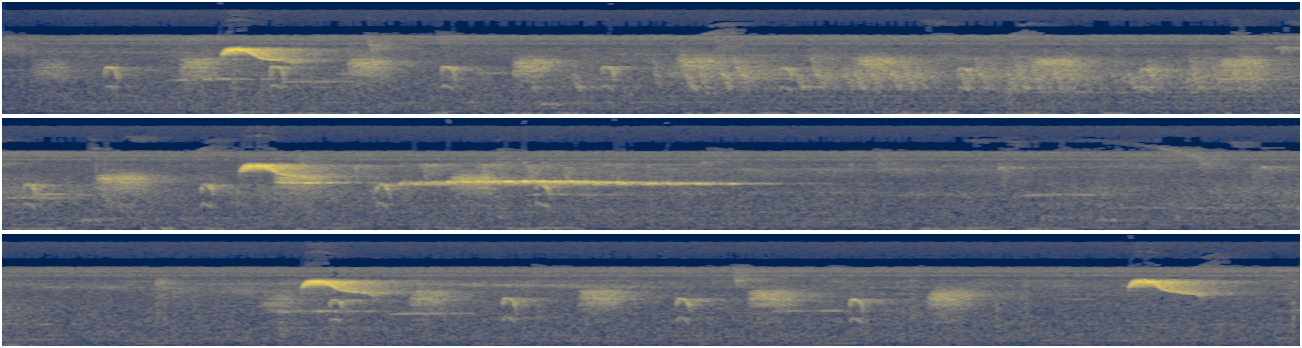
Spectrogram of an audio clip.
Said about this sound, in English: Six, with gray ant bird, thrush-like wren, black-faced ant thrush, and others.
